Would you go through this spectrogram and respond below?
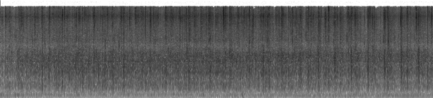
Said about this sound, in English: Please, will you give a round of applause to the award-winning sculptor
